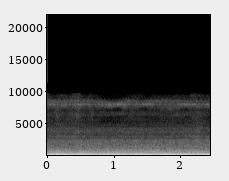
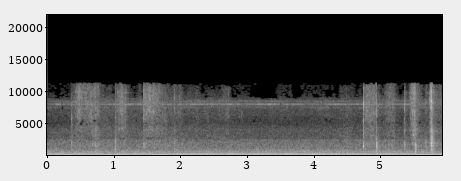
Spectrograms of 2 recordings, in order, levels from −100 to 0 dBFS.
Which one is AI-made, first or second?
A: first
